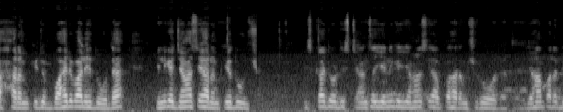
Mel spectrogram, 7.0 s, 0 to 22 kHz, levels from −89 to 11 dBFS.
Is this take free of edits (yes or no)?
no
